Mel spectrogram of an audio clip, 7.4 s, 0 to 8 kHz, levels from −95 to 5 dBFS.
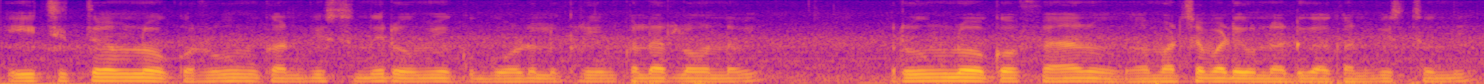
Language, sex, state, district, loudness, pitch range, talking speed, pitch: Telugu, male, Telangana, Mahabubabad, -16 LUFS, 110-120 Hz, 160 wpm, 115 Hz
